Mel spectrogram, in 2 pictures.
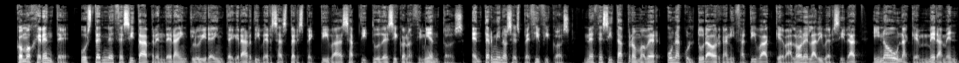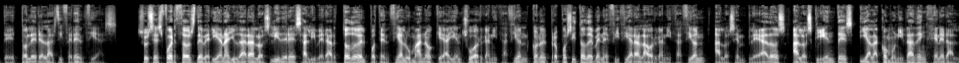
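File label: ES M elearning, Spanish, male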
